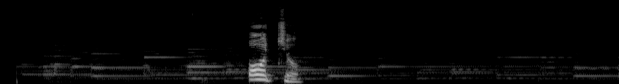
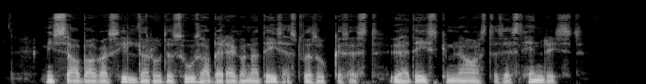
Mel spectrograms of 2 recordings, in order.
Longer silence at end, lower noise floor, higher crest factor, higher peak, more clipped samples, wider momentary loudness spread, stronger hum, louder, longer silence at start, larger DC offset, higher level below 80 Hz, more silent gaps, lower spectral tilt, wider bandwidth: first, 3.2 s vs 0.65 s; second, -63 dBFS vs -69 dBFS; first, 24 dB vs 16 dB; second, -8 dBFS vs -2 dBFS; neither; first, 31 LU vs 7 LU; neither; second, -24 LUFS vs -19 LUFS; first, 1.9 s vs 0.45 s; neither; second, -78 dBFS vs -32 dBFS; neither; about the same, -5.5 dB/octave vs -5.5 dB/octave; first, 15 kHz vs 11.5 kHz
